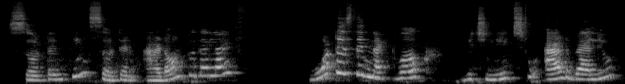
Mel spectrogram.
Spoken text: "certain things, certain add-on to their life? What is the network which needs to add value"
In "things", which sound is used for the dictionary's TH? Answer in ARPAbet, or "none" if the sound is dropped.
T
